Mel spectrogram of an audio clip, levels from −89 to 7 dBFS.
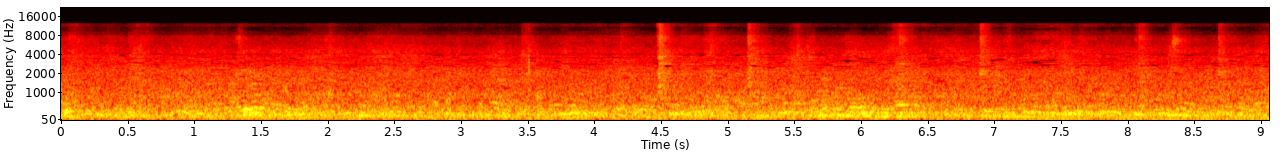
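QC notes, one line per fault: Throughout, HE-AAC compression. The damage is plainly audible across the whole clip. Nothing is left above 12.3 kHz. The treble below that sounds bright but false, gritty and metallic, as if copied from lower bands and not captured. Its harmonics do not sit in line with those beneath. This points to a likely low-rate HE-AAC encode, near 16 kbps, rebuilding the top end by spectral band replication.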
